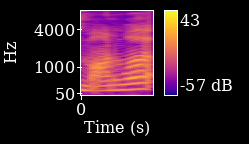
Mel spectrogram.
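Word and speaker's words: manhwa: it's a Korean manwa it's like manga but it's manwa I believe is how you pronounce it um and this is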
